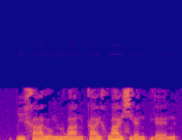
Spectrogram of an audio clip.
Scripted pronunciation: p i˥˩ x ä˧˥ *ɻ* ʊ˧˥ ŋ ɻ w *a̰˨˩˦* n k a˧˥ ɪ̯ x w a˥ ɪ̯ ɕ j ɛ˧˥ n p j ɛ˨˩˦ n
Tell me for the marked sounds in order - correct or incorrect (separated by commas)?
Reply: incorrect, incorrect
